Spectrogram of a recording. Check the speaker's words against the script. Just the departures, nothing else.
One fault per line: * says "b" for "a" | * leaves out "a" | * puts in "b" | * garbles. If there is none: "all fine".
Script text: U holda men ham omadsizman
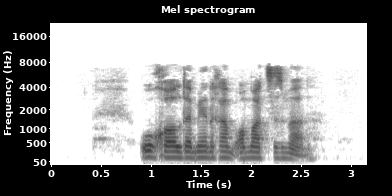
all fine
